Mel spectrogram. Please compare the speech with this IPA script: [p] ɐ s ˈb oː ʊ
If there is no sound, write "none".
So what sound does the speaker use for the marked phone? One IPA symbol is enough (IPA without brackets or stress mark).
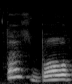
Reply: t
